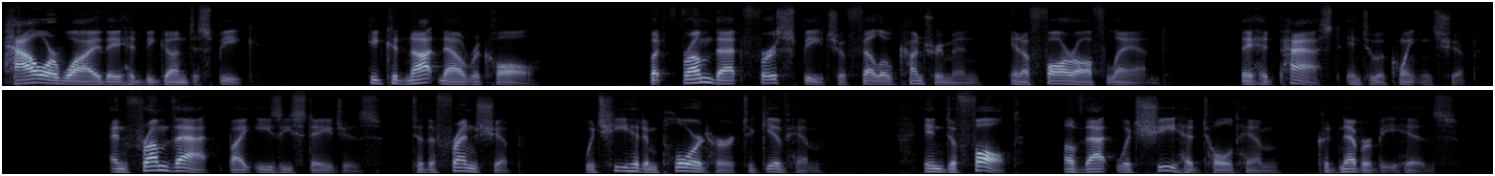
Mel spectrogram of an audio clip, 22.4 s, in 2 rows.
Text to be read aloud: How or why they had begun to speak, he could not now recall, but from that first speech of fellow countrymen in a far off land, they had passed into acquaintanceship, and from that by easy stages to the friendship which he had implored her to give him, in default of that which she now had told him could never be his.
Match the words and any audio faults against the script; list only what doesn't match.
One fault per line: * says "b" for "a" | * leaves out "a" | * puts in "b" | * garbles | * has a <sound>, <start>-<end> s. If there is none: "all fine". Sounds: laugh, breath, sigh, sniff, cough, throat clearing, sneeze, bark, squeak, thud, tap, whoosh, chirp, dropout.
* leaves out "now"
